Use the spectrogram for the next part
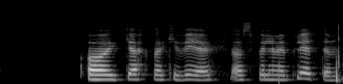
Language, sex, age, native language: Icelandic, female, 13, Spanish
